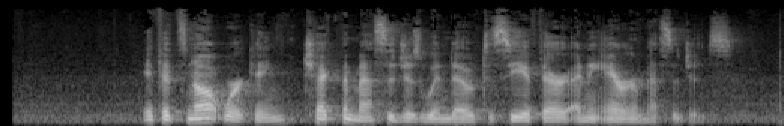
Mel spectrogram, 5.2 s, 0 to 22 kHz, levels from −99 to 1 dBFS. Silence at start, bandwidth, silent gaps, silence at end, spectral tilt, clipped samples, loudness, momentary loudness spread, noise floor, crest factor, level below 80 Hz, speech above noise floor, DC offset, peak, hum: 0.95 s; 16 kHz; none; 0.35 s; -4 dB/octave; under 0.1%; -30 LUFS; 13 LU; -57 dBFS; 22 dB; -76 dBFS; 27 dB; under 0.1%; -10 dBFS; none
